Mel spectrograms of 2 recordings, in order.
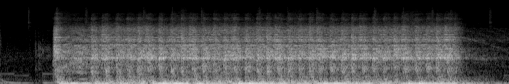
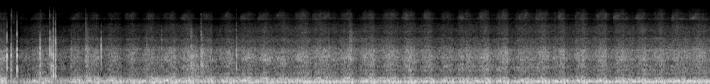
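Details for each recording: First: Rebuilt vehicle fuel system test: steady starter cranking about four seconds that never catches; old fuel pump suspected not pumping, so replaced with a new pump. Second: Vehicle rebuilt after an accident, test-fired with a new fuel pump and fuel system: a steady, even low engine drone with no knocks or misses. It still runs okay, with a minor fuel leak from untightened fittings.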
